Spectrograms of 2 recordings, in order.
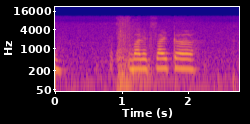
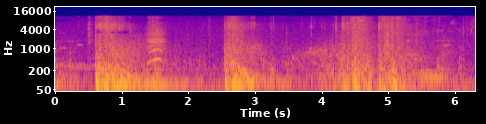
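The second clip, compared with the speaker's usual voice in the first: sharp, high unvoiced gasp of shock; 11 semitones higher than usual. Real, not acted. Player caught off guard in game, sudden gasp. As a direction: suck in air, startled.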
